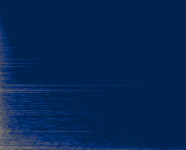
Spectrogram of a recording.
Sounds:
Piano, Musical instrument, Keyboard (musical), Music

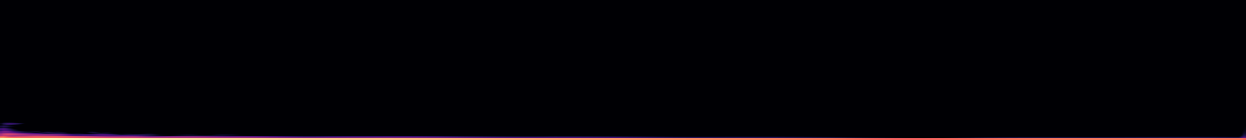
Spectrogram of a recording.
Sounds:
Music, Bass guitar, Musical instrument, Plucked string instrument, Guitar

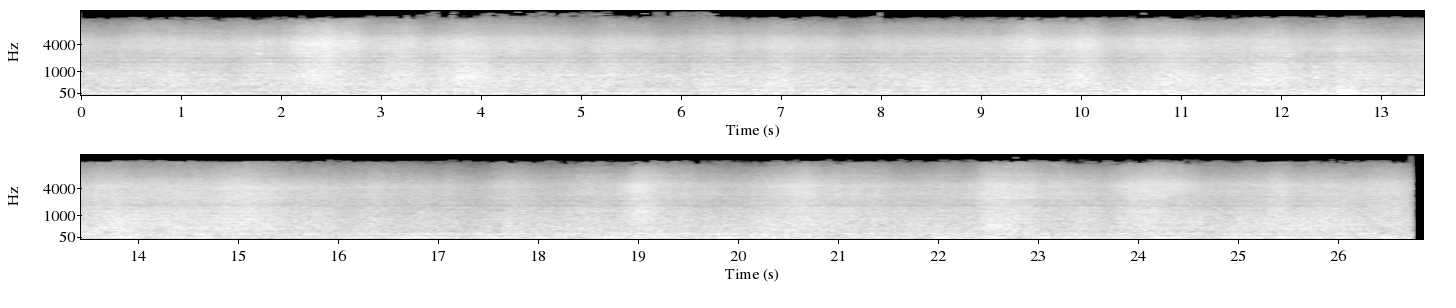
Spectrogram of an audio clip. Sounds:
Boat, Ocean, Water, Vehicle

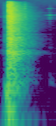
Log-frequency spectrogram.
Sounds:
Explosion

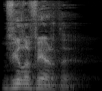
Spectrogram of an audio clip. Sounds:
Human voice

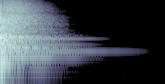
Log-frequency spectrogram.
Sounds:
Music, Musical instrument, Drum, Snare drum, Percussion

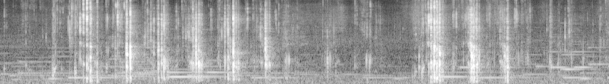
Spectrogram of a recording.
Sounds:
mastication, pets, Animal, Dog

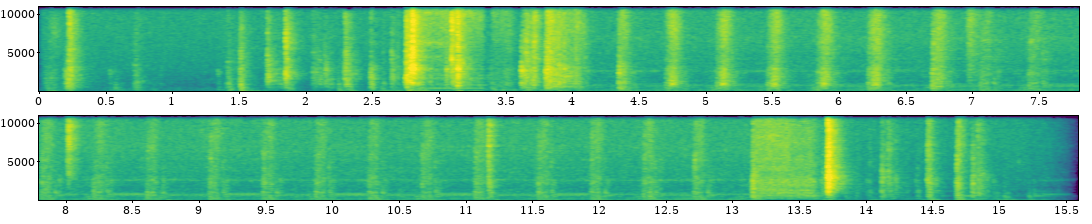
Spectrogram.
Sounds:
Mechanisms, Printer

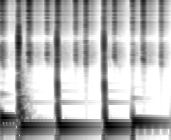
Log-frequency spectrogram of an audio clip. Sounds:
Music, Musical instrument, Percussion, Drum kit

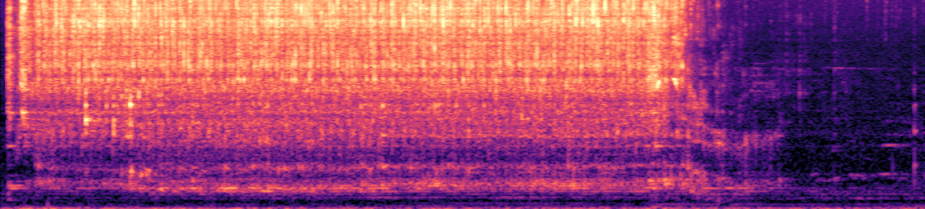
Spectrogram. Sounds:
home sounds, faucet

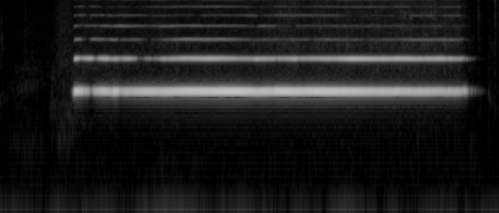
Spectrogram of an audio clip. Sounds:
Music, Wind instrument, Musical instrument

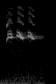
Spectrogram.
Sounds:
Bird, Wild animals, Animal, Bird vocalization, tweet

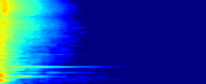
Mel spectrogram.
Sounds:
Musical instrument, Drum, Music, Snare drum, Percussion

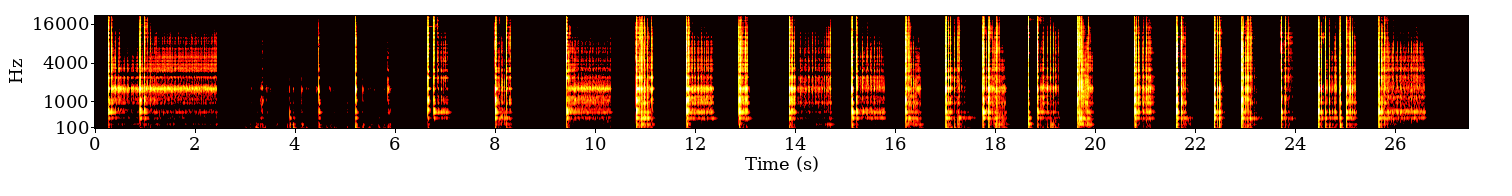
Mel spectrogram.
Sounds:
home sounds, Coin (dropping)

